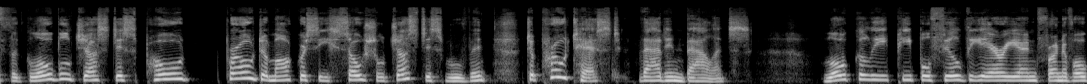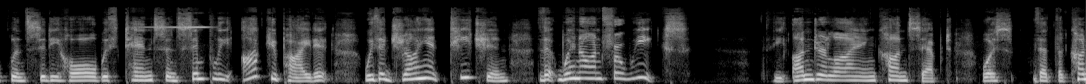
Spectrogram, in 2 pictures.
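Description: From 12.16 to 13.09 s, just before "occupied it with a", a loudspeaker feedback squeal rises at 5.8 kHz. It swells over about three quarters of a second to a few dB above the speech, as the loop's gain exceeds one. That self-building swell sets it apart from a steady interference whistle.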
